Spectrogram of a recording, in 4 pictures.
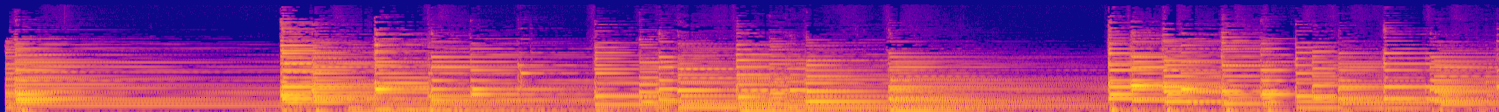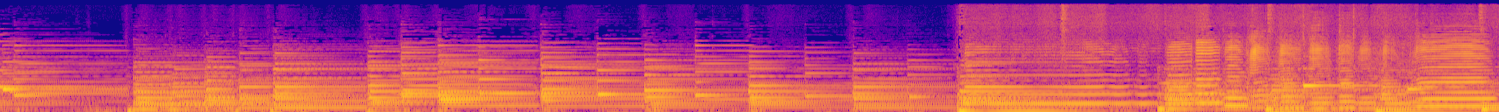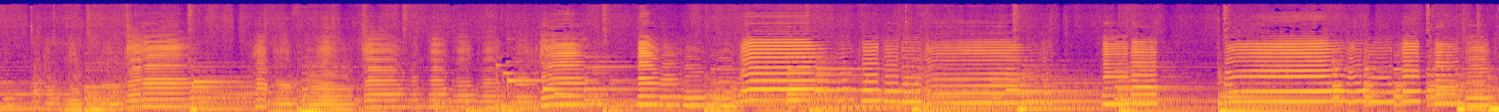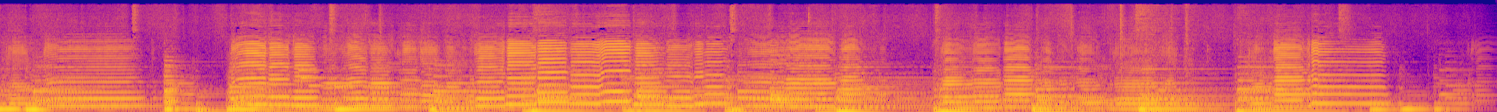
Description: piano
basso
batteria
sax tenore
Tromba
